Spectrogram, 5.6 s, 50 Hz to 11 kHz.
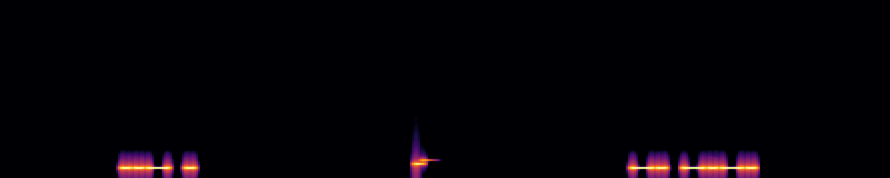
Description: Morse code, heard as a keyed tone, about 30 wpm, 700 Hz. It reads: UE NC
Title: Top Two Letter Combinations in Words 30wpm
